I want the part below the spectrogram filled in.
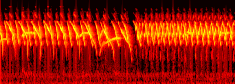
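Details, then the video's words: Campainha song with chirps from a canary, used to train young canaries: quick sweeping slurred notes give way abruptly to a fast, even, ringing trill. "Canto Campainha Com Piados Top Para Treinar o Canto de Canarios Filhotes!!!"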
